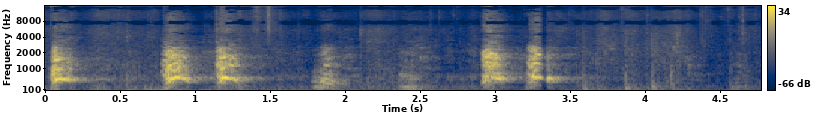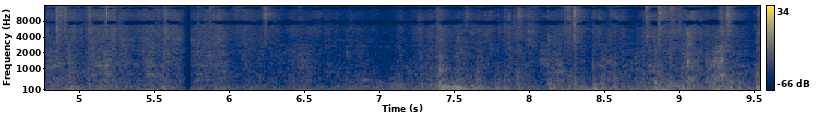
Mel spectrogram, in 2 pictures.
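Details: An English Springer Spaniel playing chase and annoying a second springer on a trampoline gives two tight bursts of short, sharp, mid-pitched barks and yips, some whining, then goes quiet amid faint rustling.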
